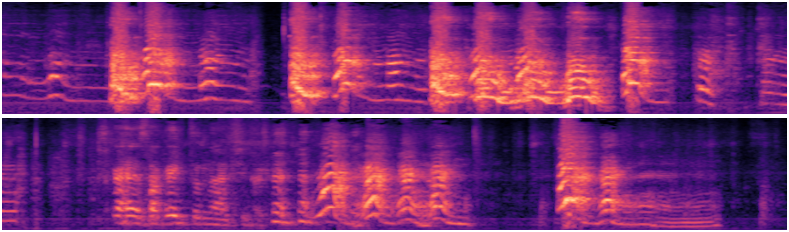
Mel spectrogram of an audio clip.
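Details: Siberian Huskies vocalizing back and forth as if talking to each other: wavering, yodel-like howled bursts with rising and falling tones, about five bouts over twelve seconds separated by brief pauses.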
